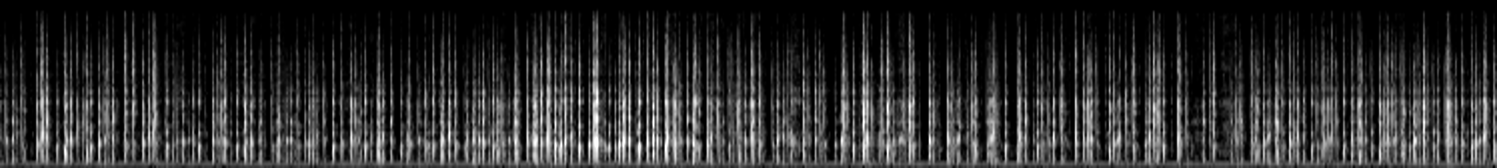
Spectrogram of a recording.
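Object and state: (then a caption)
Round cardboard box. A small, hollow round kraft cardboard box is held in both hands while its lid and rim are fast-tapped with long painted fingernails. The result is a dense, rapid stream of short, dry clicks with a hollow mid-range tone, steady for the whole clip.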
